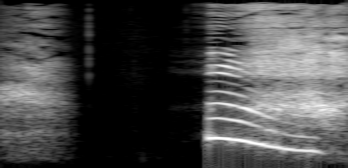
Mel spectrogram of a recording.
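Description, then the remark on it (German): A single human yawn: a breathy intake, a brief pause, then a long voiced exhale that slides downward in pitch and trails off. “Gähnen waren wir stehen geblieben.”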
